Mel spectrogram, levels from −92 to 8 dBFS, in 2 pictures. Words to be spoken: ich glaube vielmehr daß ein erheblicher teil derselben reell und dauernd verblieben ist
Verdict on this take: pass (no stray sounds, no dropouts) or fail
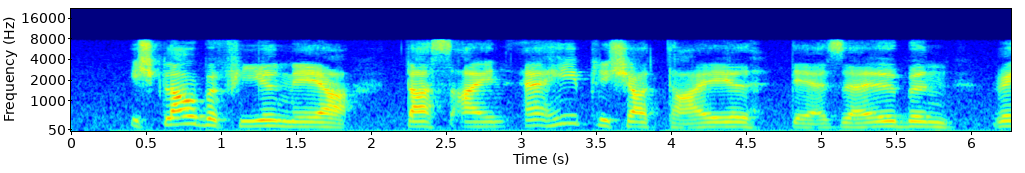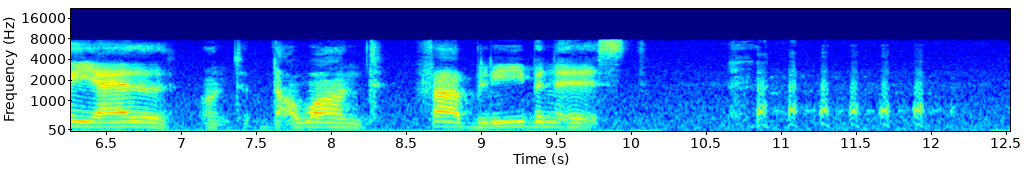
fail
